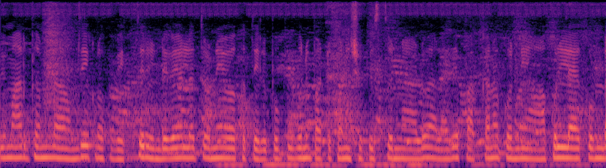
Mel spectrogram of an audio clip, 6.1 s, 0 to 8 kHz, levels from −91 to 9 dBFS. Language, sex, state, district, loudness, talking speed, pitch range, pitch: Telugu, female, Andhra Pradesh, Visakhapatnam, -22 LUFS, 180 wpm, 175-185 Hz, 180 Hz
